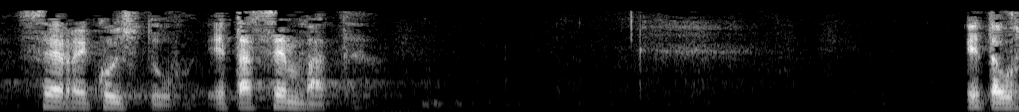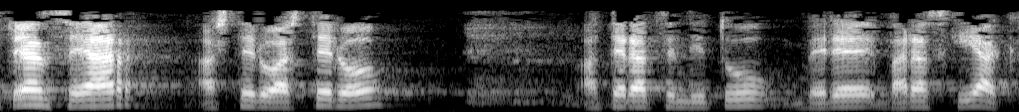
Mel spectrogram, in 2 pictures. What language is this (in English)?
Basque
